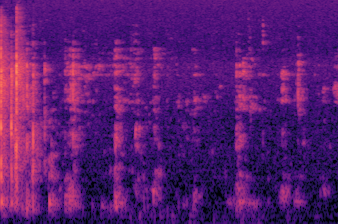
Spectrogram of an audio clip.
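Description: Two people chewing crunchy blueberry yogurt-coated pretzels: a string of irregular crunches, loudest at the start.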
